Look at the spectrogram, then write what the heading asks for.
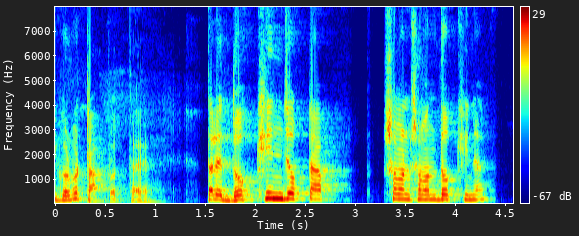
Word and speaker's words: দক্ষিণা: হ্যাঁ, এমনিতে কিন্তু বাংলায় আমরা দক্ষিণা বলি, কিন্তু সংস্কৃত ভাষায় সঠিক উচ্চারণটা মানে দক্ষিণা।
